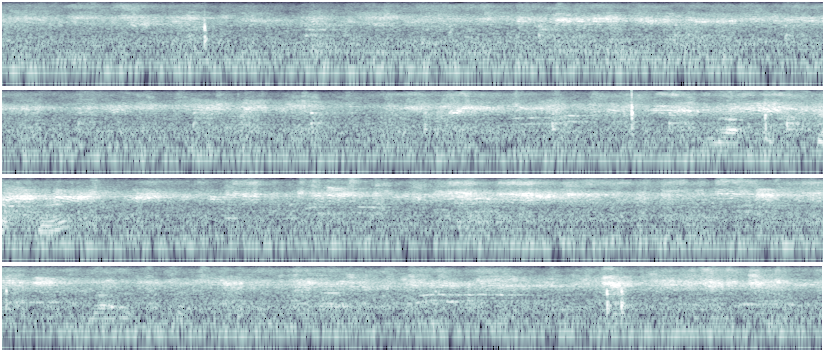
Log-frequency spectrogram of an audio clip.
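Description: A metal stake clinks against a metal hook a few times.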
